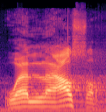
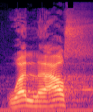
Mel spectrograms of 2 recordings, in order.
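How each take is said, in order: First: The final r sound is clearly pronounced. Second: The final r sound is dropped. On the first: The speaker calls it right. "Jadi ada huruf ra yang tersebutkan" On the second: The speaker calls it wrong. "Jadi huruf ra-nya hilang"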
